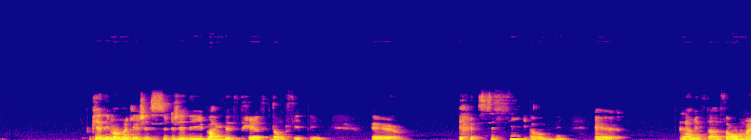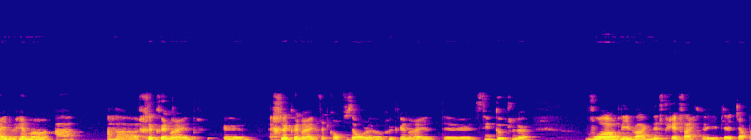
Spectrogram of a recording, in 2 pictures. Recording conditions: poor microphone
